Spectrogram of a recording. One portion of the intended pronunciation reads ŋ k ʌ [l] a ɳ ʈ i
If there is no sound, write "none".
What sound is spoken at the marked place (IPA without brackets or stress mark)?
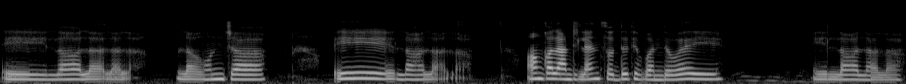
l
